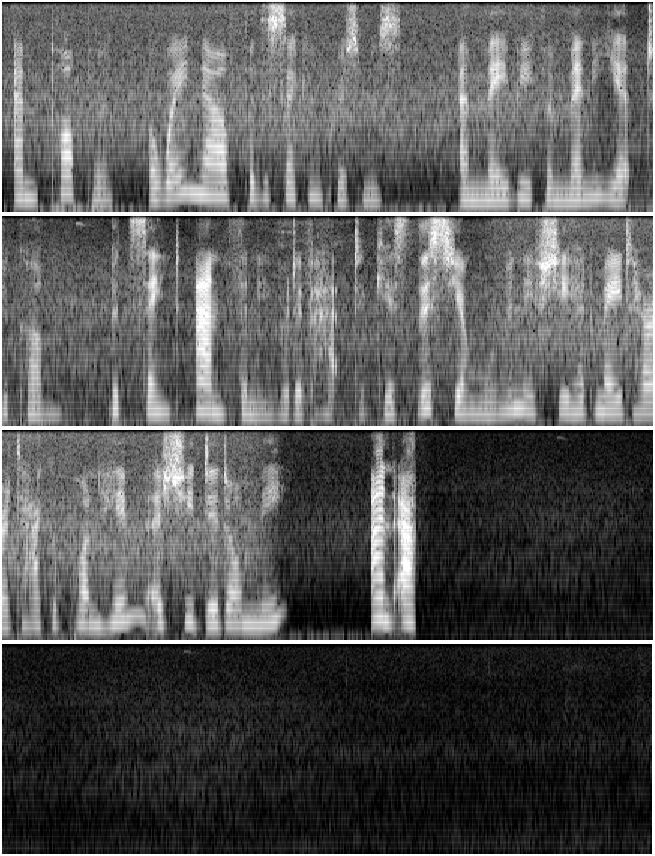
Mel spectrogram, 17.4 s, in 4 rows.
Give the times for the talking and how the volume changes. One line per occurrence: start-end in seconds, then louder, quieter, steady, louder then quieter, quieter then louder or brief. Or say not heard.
0.1-11.4 steady.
